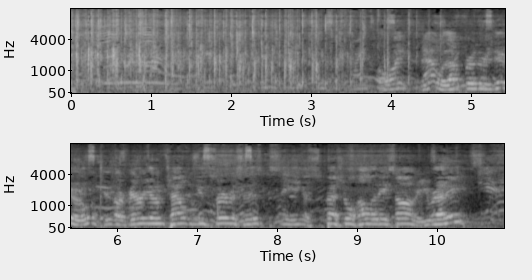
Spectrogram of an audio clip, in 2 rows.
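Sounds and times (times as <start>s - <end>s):
crowd applause: 0.0s - 4.8s
voices and cheers: 0.0s - 8.6s
speech: 4.5s - 10.6s.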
